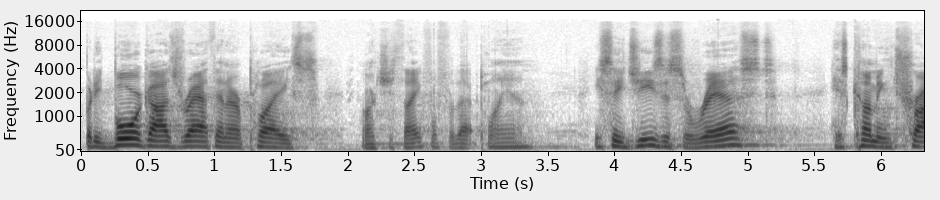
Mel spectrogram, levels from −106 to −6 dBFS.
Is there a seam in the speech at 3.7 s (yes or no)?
yes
